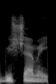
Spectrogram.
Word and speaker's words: Buscemi: Buscemi, yeah, Buscemi.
